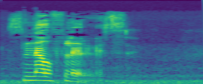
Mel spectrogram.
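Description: A woman speaks with emotion, close by.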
